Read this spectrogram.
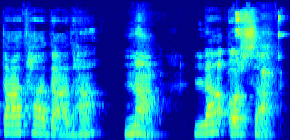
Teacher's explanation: इन वर्णों का उच्चारण दंत स्थान से होता है।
